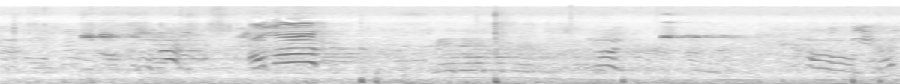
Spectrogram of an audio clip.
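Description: A football being kicked in play, three sharp thuds about two and a half, three and a half and nearly six seconds in, with scattered shouts of players and onlookers around them.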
